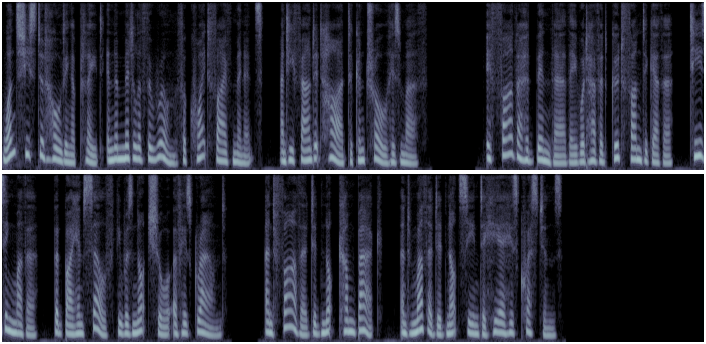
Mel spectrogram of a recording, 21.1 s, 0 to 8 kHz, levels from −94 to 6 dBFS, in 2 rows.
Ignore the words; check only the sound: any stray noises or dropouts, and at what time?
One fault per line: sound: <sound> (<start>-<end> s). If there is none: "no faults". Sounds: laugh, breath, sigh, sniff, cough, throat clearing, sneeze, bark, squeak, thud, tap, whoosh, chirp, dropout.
no faults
